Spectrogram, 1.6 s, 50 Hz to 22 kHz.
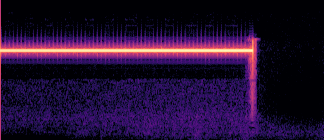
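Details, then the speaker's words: Steady 14.1 kHz high-frequency hearing-test tone lasting about one second, used to estimate hearing age; the speaker cannot hear it, placing him in his fifties, late fifties. "네, 저는 이 소리가 안 들립니다. 그러면 저는 50대, 50대 후반에 해당됩니다."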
